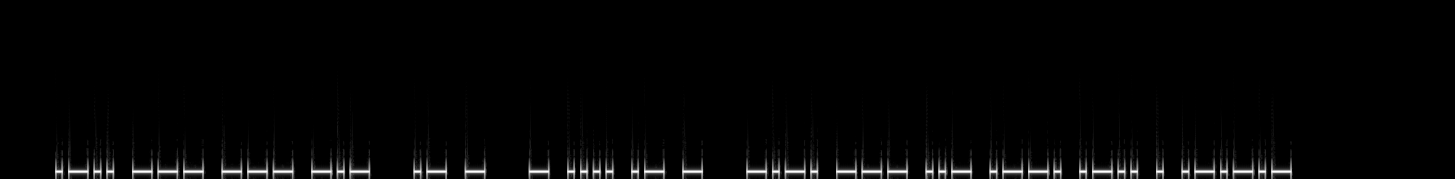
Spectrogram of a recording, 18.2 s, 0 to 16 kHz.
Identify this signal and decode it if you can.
Morse code, heard as a keyed tone, about 15 wpm, 700 Hz. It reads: LOOK AT THAT COUPLE.
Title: Sentences from Top 1100 Words 15wpm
